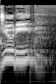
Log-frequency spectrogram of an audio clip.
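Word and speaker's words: Cudi: Now it's Mount Judy with a C, okay? Because that's the way they pronounce it.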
